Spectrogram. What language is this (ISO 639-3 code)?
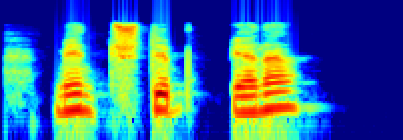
uzb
